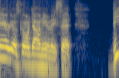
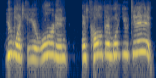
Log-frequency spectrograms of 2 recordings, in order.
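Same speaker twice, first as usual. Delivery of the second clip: much higher mimic of the woman agent, accusing; accusing female agent; 10 semitones higher than usual. Female FBI agent confronting the officer, much higher mocking voice. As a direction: pitch up to play her as she gets in his face.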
